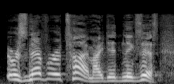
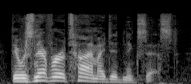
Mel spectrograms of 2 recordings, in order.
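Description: First: Lifted preaching voice, quicker pace; insistent declaration. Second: Said in the usual way. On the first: Acted. Preacher speaks as God to Moses, insistent declaration. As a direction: drive the declaration home, pitched up. Repeats God's declaration with more force.

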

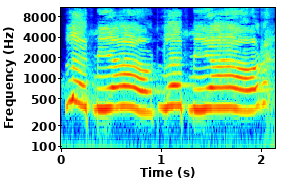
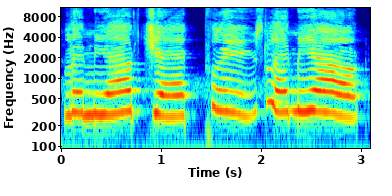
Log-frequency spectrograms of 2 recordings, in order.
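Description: First: High shrill mock pleading, slow; imitating a trapped girl's loud pleas. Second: High falsetto imitating a pleading girl; mocking. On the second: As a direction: mimic her begging in a high squeal. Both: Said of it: "Jack imitated her voice".

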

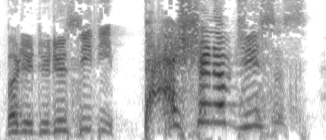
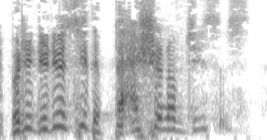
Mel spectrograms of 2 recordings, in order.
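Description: First: Said in the usual way. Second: Softer repeat. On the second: Acted. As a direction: drop to a hushed echo of the question. Preacher repeats question, second softly.

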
